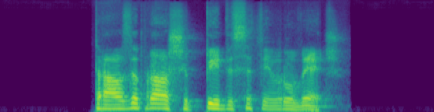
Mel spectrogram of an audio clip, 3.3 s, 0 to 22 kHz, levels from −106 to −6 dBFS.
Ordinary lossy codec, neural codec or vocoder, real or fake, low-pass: none; codec, 44.1 kHz, 2.6 kbps, DAC; fake; none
